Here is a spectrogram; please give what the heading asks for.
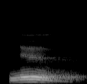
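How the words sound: It is said in an American accent. "new in American English"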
